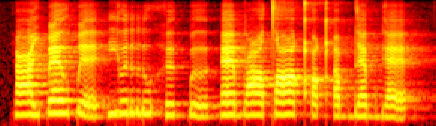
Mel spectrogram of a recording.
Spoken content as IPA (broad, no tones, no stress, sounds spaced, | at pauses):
ʕ i ɓ æ ʊ̯ ɓ ɛ | j ɵ r u h ø k͡p ɵ | æ b ʕ u tˤ ɛ ʊ̯ qʼ ɵ qʼ ɛ b d æ b ɡ æ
